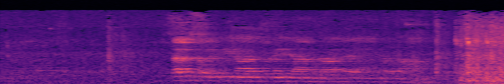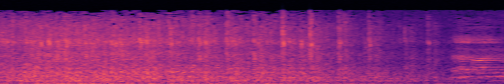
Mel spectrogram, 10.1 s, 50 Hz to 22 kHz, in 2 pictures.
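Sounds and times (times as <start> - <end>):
crowd clapping: 4.6 - 9.5.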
